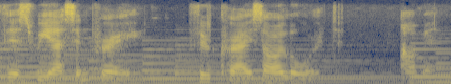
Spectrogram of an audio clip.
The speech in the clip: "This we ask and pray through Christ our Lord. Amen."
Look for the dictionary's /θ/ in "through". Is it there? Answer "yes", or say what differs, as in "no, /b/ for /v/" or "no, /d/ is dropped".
yes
